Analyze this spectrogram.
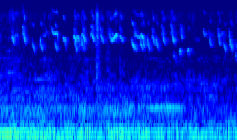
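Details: Chukar partridges with their chicks give a busy stream of short, high, overlapping chirps, several callers at once, over a steady low rumble.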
